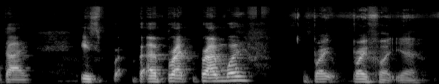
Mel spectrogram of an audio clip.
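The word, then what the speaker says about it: Branthwaite: you're gonna have to help me with his pronunciation because I believe I've been saying it wrong all day is BR banworth bra Brave weight yeah Brave weight so I honestly thought he would go I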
